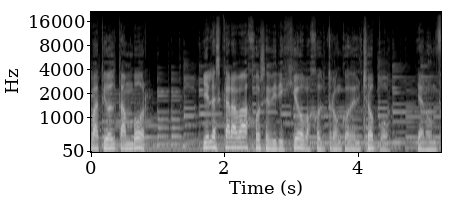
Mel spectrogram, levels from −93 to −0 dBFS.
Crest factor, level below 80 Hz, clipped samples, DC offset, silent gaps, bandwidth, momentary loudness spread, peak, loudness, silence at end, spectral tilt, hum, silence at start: 16 dB; -56 dBFS; under 0.1%; under 0.1%; none; 14.5 kHz; 14 LU; -12 dBFS; -28 LUFS; 0 s; -7.5 dB/octave; none; 0 s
